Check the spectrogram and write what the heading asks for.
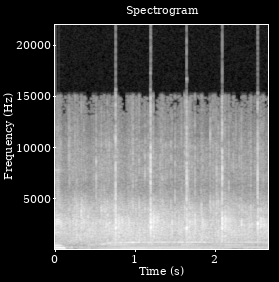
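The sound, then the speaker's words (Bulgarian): A church audience, urged to clap louder, claps steadily in a dense, continuous wash of applause, with a low sustained hum and scattered sharper claps standing out over about three seconds. “Трябва да ръкопляскате по-силно.”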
